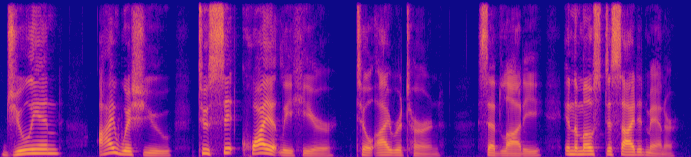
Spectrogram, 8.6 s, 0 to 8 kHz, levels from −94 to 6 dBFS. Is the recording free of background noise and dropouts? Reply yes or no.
yes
